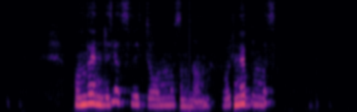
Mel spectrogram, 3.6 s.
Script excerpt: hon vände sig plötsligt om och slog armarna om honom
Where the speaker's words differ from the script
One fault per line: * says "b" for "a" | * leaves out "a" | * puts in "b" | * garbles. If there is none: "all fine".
* leaves out "sig"
* leaves out "slog armarna"
* garbles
